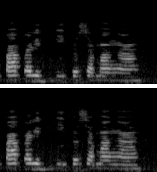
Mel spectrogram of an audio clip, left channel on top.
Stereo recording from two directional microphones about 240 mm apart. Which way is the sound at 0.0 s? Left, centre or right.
Centre.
